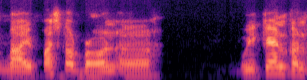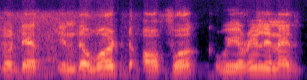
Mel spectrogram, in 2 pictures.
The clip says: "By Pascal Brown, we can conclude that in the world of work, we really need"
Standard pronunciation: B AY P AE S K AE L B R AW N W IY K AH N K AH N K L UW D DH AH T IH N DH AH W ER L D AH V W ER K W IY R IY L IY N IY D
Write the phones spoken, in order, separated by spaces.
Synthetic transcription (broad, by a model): B AY P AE S K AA L B R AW N W IY K AH N K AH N K L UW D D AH T IH N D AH W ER D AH F W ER K W IY R IY L IY N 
